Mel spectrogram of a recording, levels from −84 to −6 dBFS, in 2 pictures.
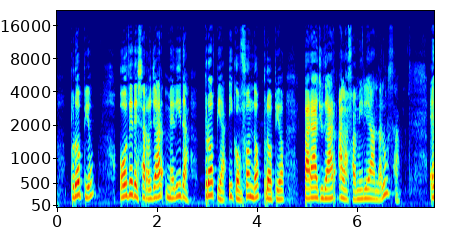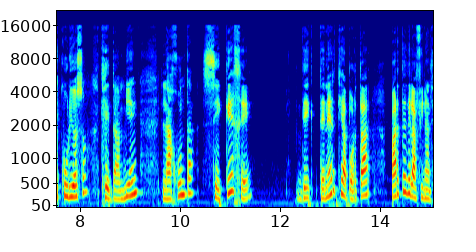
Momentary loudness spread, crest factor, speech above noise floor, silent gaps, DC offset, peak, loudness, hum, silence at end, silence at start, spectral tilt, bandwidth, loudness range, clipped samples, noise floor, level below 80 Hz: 10 LU; 18 dB; 42 dB; none; under 0.1%; -6 dBFS; -24 LUFS; none; 0.05 s; 0.3 s; -4.5 dB/octave; 16.5 kHz; 4 LU; under 0.1%; -66 dBFS; -58 dBFS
